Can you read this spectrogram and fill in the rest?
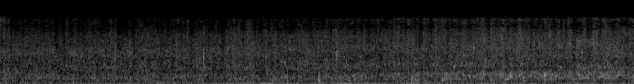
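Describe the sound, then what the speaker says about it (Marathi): Steady, dense rain hisses evenly on surfaces throughout, a constant wash of falling water with no talking. "बघू शकता कसलो पाऊस लागलो आज"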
